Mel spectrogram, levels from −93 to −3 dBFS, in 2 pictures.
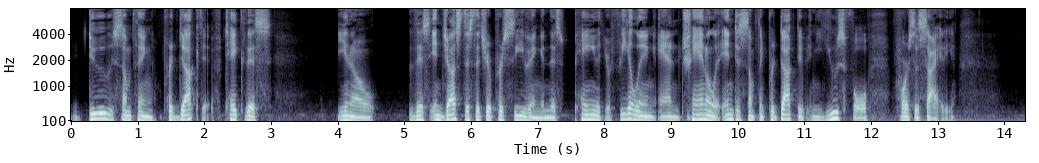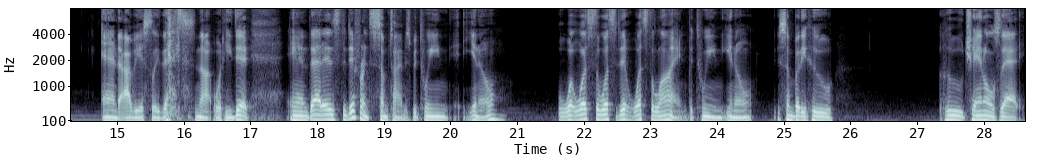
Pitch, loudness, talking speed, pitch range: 105 Hz, -19 LUFS, 125 wpm, 95-120 Hz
